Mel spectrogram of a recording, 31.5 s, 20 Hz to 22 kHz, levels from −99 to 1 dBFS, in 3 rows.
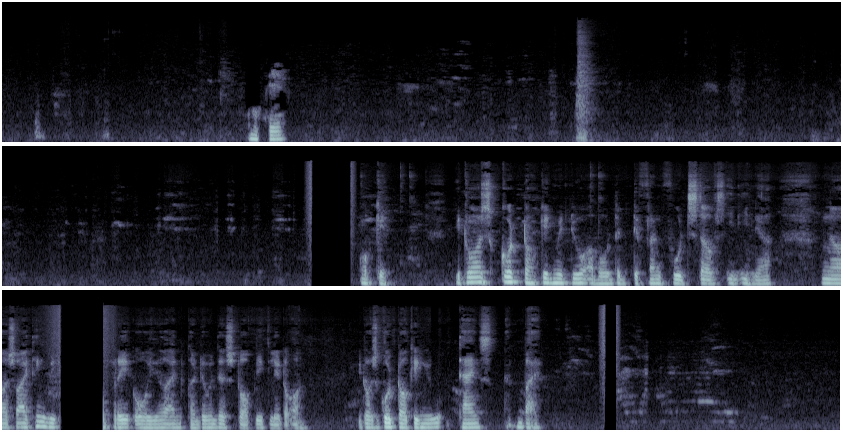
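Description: From 2.81 to 6.81 s the audio switches abruptly to an adaptive stream at a lower bitrate. The highs vanish, with nothing above 7 kHz, and the sound turns thin with codec artefacts. That fits the player stepping down from an AAC stream at about 96 kbit/s to one near 16 kbit/s after the connection slowed. Unlike a dropout, the sound never stops. Only the quality changes, suddenly at both edges.

Three wireless microphone squelch dropouts follow, at 14.27 to 14.92 s, 21.46 to 22.44 s and 28.43 to 28.71 s. Each time the radio signal fades, hiss or static swells, and then the receiver's squelch mutes the output into near silence for about 0.50 s, 0.54 s and 0.15 s. The rising static before each hole sets these apart from a clean network gap or a bitrate drop.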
